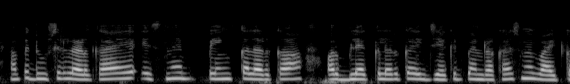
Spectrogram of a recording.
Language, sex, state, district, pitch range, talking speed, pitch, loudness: Hindi, female, Maharashtra, Sindhudurg, 235-260 Hz, 210 wpm, 245 Hz, -24 LUFS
